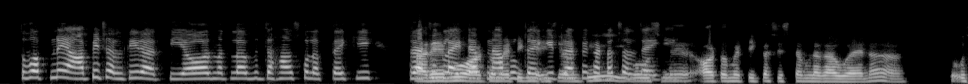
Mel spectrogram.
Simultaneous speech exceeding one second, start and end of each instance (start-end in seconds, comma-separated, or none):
4.2-6.8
